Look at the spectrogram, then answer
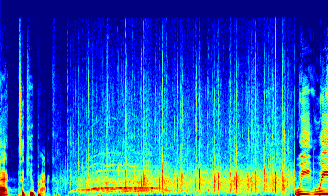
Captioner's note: audience cheering and applauding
